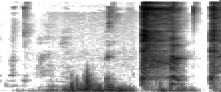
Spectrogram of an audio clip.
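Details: Ill adult woman with a cough: a short muffled vocal sound followed by one harsh, loud cough burst and a brief second one.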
